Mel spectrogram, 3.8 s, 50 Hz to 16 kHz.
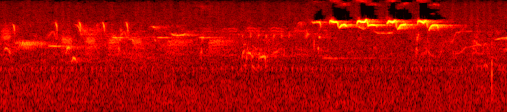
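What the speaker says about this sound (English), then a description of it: "Their typical song is 4 or more high notes that do not change pitch" A small bird sings a short run of high, thin, evenly pitched seet notes, about four or five in quick succession near the end, faint against a soft outdoor background with scattered higher chirps earlier.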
